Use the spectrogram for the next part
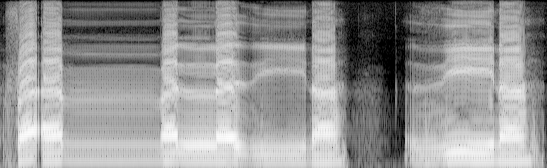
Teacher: ujung lidah kita tempelkan dengan gigi seri atas, agak kita keluarkan sedikit sehingga berbunyi zi. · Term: huruf zal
